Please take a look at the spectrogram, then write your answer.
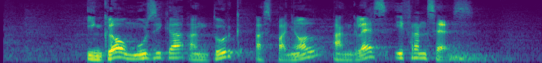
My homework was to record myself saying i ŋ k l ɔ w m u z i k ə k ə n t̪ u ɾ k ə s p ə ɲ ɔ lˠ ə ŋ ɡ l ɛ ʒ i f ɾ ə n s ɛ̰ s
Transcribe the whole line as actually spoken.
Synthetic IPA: i ŋ k l ɔ w m u z i k ə ʔ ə n t̪ u ɾ k ə s p ə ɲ ɔ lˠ ə ŋ ɡ l ɛ z i f ɾ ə n s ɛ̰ s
